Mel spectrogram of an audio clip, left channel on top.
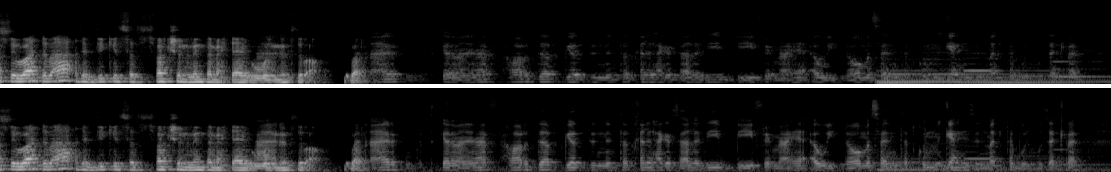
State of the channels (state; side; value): noise; right; rumble, 27 dB below the sound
